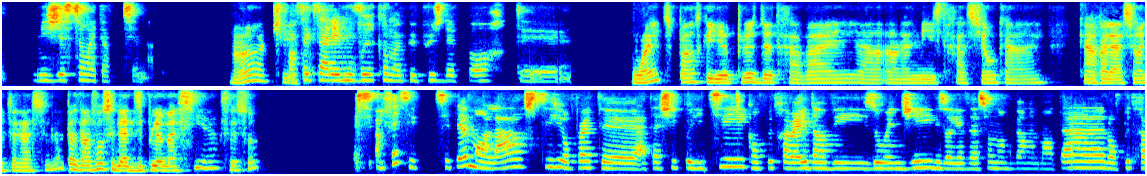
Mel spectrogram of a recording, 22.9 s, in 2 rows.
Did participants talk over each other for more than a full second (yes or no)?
no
